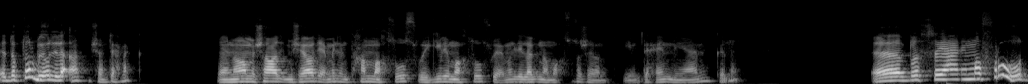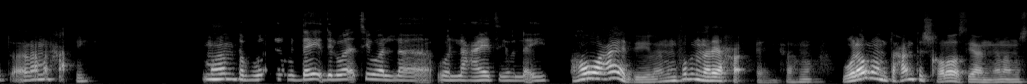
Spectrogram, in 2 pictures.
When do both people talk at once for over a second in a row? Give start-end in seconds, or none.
none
